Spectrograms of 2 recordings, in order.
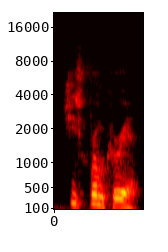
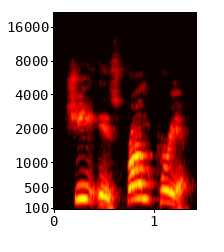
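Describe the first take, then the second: First: 'She is' is contracted and 'from' reduced. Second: 'She is' is said in full. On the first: "a native English speaker would probably say" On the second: "That's great English"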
